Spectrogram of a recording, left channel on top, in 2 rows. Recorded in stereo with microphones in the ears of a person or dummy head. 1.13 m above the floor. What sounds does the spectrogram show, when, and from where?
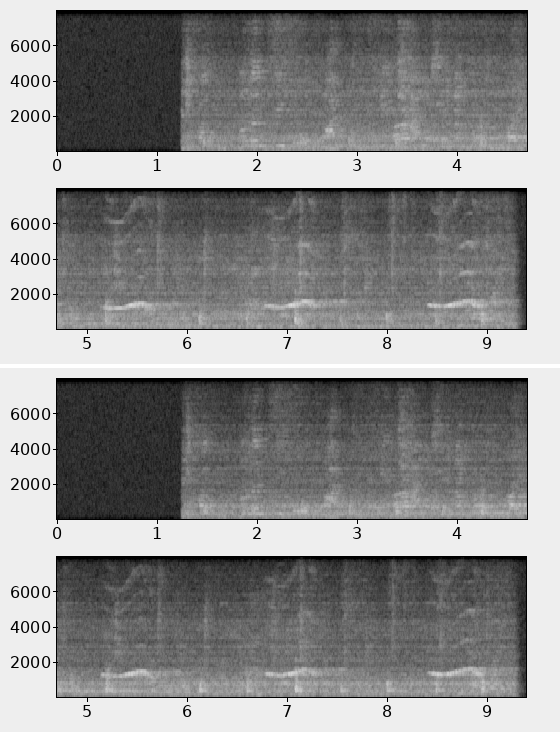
1.2 s a bird: 20° left (ahead or behind), 1.0 m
